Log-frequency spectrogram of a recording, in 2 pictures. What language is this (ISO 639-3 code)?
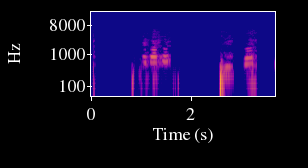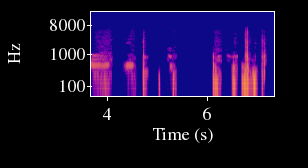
kln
